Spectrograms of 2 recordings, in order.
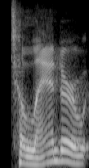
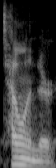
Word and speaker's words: Telander: interesting is i've gotten tealander my whole life oh um but tillander is actually a more accurate representation of like the swedish word it's swedish last name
